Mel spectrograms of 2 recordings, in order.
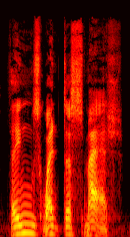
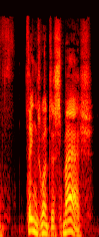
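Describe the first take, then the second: First: Put-on slow, broken-hearted old man; slow, subdued sorrow; quiet, sad. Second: Higher-pitched, stammered outburst; agitated old man telling of disaster; excited. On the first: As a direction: draw it out sadly, the fight gone. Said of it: "he said quietly and sadly". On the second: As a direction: stumble into it, worked up. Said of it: "his voice shook with excitement". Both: A narrator's reading.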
